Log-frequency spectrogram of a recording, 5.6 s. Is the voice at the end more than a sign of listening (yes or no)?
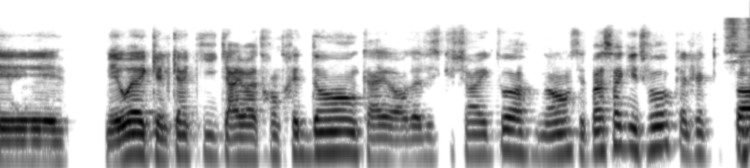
yes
